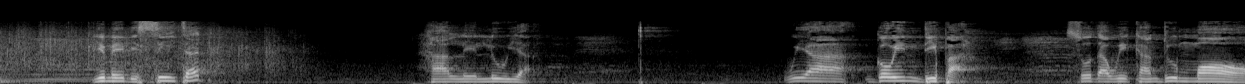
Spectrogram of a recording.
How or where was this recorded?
large echoing room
